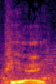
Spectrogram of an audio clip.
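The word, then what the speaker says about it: Pie: the real solid right fielders especially throwing and Pa has excellent tools playing Left Field young rolls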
